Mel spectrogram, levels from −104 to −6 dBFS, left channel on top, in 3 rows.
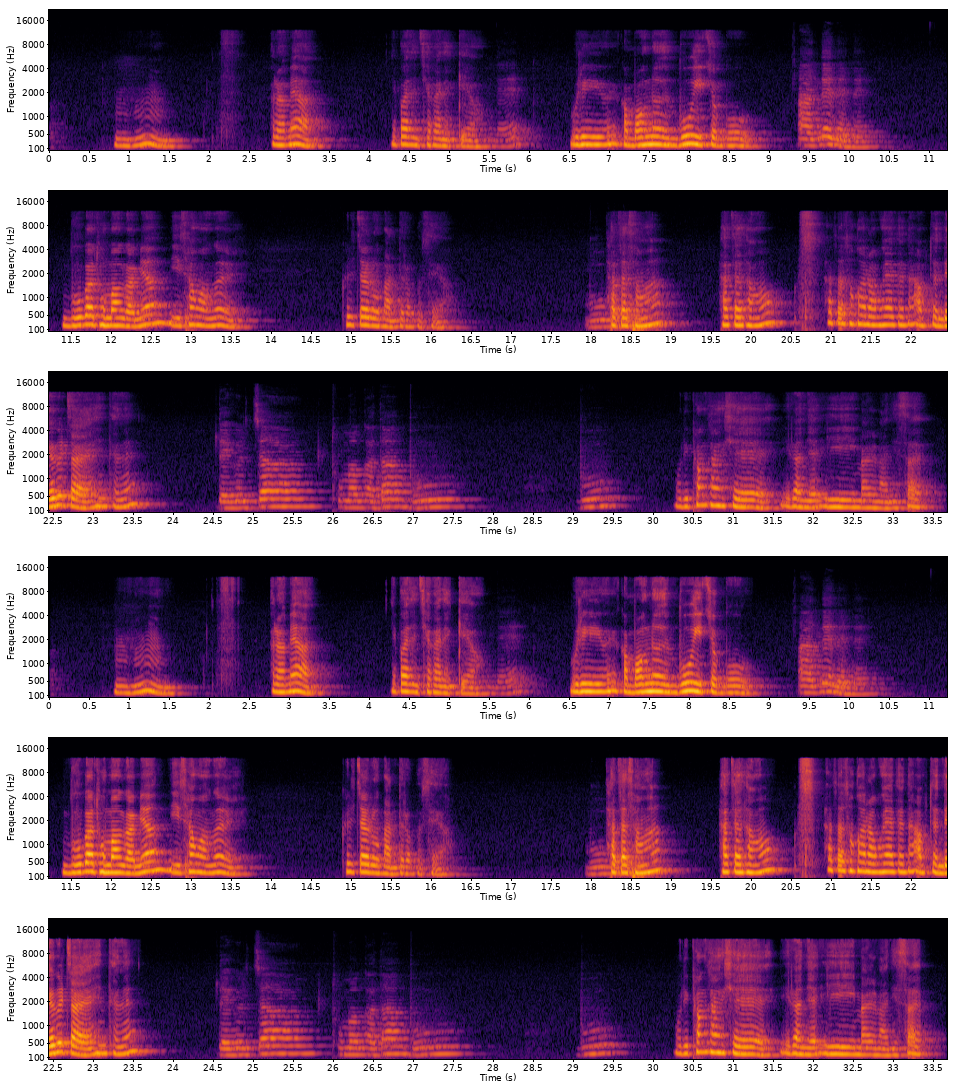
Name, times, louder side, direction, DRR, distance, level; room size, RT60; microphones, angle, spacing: voice 1, 0.8-1.6 2.8-3.4 4.3-5.4 6.5-8.8 11.4-13.6 14.9-16.2 18.2-18.9 19.6-20.3 20.6-23.6 30.3-33.3, right 3 dB, 55° right, 10 dB, 1.0 m, -28 dB
voice 2, 5.5-5.9 9.4-10.3 17.9-18.6 24.5-25.8 26.1-27.6 29.0-29.5, equal, 80° left, 0 dB, 4.3 m, -40 dB
11.0 x 7.4 x 8.9 m, 0.72 s
head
